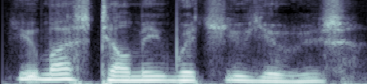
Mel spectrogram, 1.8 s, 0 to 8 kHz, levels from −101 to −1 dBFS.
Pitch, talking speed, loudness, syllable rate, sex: 140 Hz, 230 wpm, -15 LUFS, 4.8 syllables/s, male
